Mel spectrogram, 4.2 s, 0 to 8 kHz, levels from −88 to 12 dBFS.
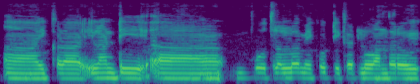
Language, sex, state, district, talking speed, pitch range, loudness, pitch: Telugu, male, Telangana, Nalgonda, 130 wpm, 135-145 Hz, -18 LUFS, 140 Hz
